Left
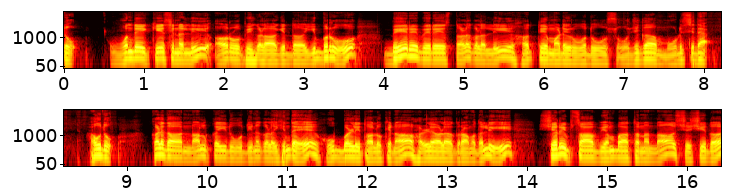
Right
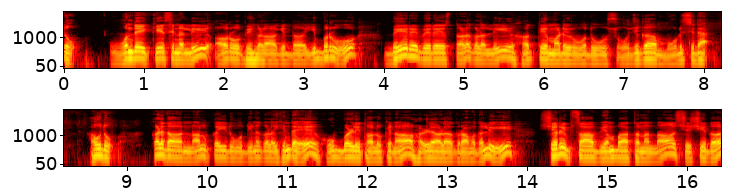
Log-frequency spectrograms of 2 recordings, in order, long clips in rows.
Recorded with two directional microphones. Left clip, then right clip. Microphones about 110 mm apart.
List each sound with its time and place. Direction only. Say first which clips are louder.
0.9 s speech: left 8 dB; 10° left (ahead or behind)
1.2 s speech: left 9 dB; 25° left (ahead or behind); by 3.7 s 55° left (ahead or behind)
4.1 s speech: left 9 dB; 45° left (ahead or behind)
